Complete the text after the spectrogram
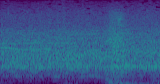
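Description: A body slams onto a wrestling ring mat with a heavy thud.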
